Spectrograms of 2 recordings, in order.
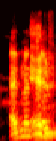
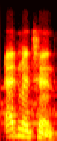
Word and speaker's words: Edmonton: edmonton uh how do you say that uh edmondson yeah yeah yeah i don't know if that if that's it let me see yeah ed edmonton yeah edmonton is the western conference and then toronto's for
